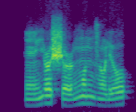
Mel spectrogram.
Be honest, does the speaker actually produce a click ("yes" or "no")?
no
